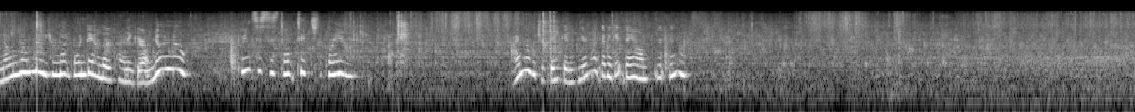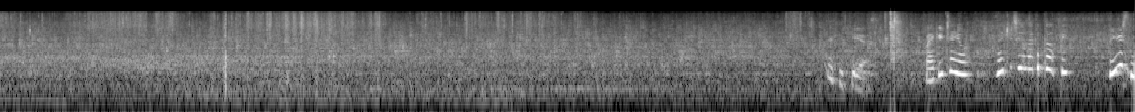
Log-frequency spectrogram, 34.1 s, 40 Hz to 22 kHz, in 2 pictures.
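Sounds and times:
foil toy rustling and crinkling: 0:00.0 - 0:01.2, 0:03.8 - 0:26.8, 0:28.5 - 0:30.8
steady hiss: 0:00.0 - 0:31.1.

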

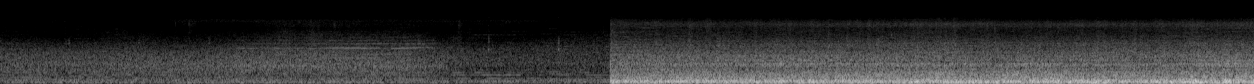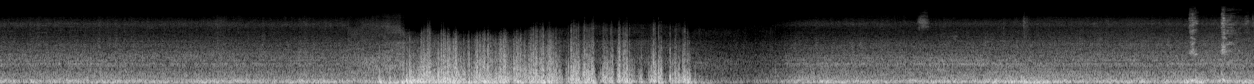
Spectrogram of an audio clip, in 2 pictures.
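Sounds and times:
car road and engine rumble: 0:00.0 - 0:25.0
wind buffeting microphone: 0:06.1 - 0:24.4.

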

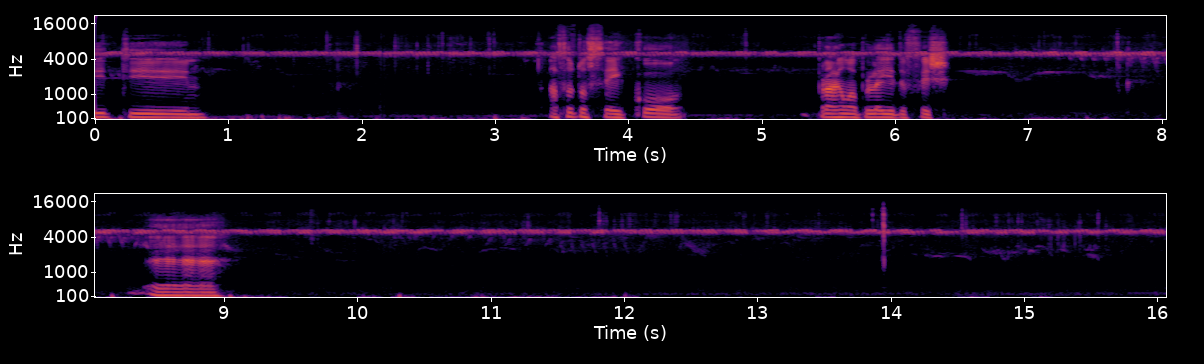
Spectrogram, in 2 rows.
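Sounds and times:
man's voice: 0:00.0 - 0:00.8, 0:03.4 - 0:04.4, 0:05.4 - 0:06.4, 0:08.4 - 0:09.1
insects trilling: 0:00.0 - 0:16.0.

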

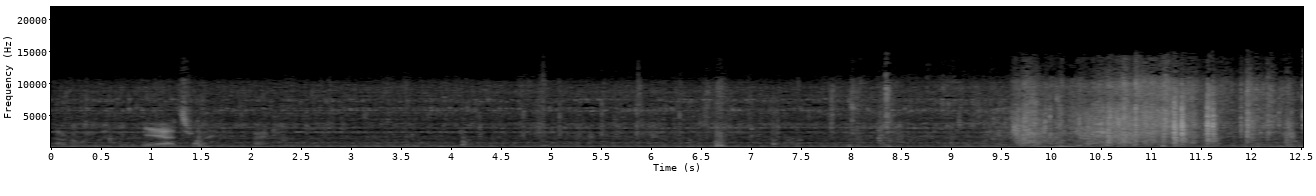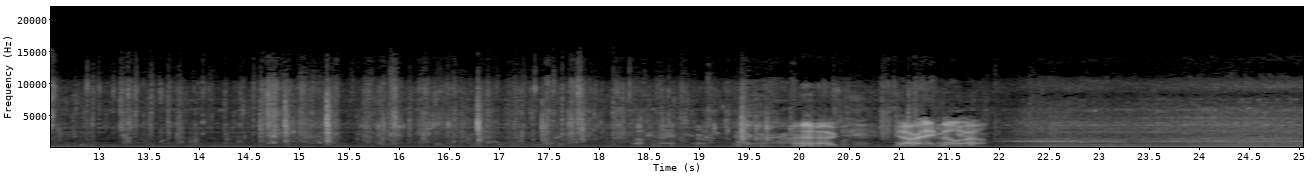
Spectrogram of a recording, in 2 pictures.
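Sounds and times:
boat motor running: 0:00.0 - 0:25.0
wind on microphone: 0:09.4 - 0:15.8.

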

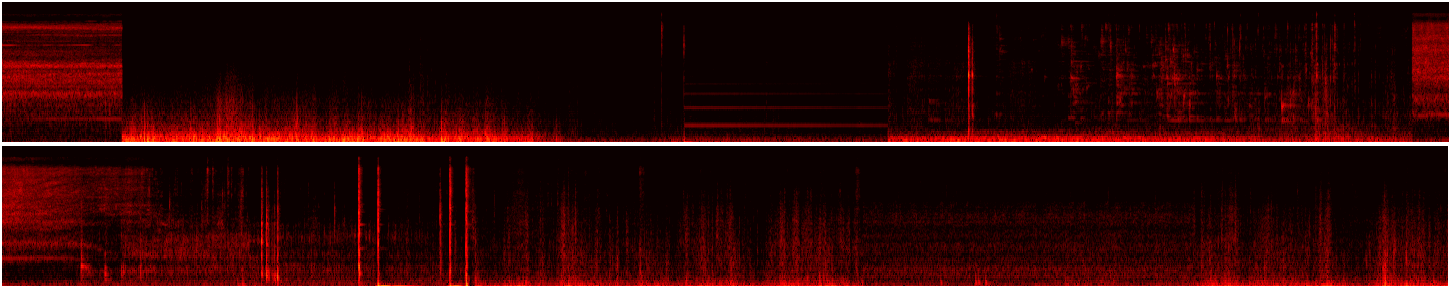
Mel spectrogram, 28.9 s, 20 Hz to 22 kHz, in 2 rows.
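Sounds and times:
steady buzzing tone: 0:06.8 - 0:11.4
thick liquid pouring: 0:08.9 - 0:14.1, 0:15.2 - 0:19.6.

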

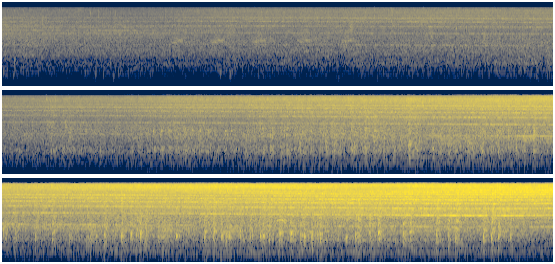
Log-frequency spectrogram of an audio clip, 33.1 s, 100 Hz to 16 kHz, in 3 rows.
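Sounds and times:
train wheels squealing: 0:03.4 - 0:33.0
wheels clicking over rail joints: 0:12.0 - 0:32.6.

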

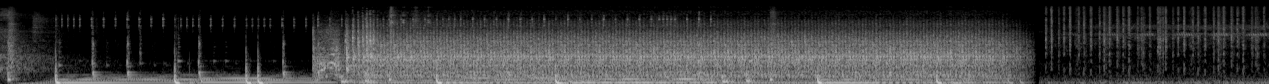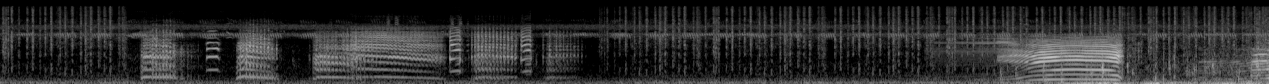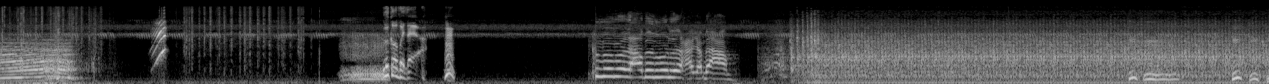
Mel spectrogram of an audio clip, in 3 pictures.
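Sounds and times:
cattle mooing: 0:22.1 - 0:24.0, 0:24.7 - 0:26.4.

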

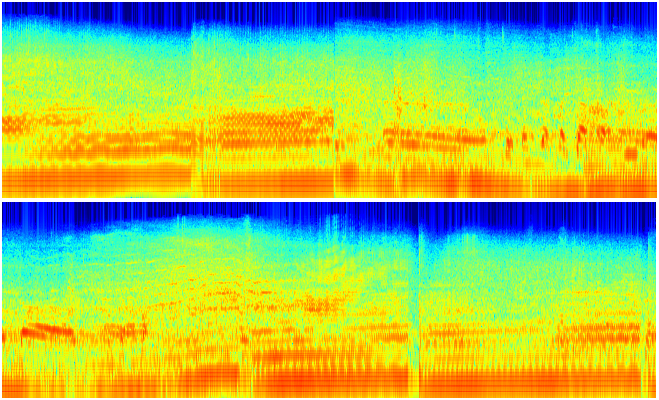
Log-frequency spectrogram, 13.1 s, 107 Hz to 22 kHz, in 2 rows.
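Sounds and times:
race car engine accelerating: 0:00.0 - 0:13.0.

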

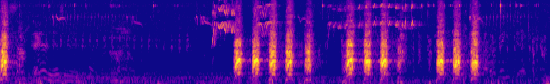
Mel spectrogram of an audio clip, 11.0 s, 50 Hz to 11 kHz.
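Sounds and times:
dog barking: 0:00.0 - 0:00.4, 0:04.6 - 0:09.7.

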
